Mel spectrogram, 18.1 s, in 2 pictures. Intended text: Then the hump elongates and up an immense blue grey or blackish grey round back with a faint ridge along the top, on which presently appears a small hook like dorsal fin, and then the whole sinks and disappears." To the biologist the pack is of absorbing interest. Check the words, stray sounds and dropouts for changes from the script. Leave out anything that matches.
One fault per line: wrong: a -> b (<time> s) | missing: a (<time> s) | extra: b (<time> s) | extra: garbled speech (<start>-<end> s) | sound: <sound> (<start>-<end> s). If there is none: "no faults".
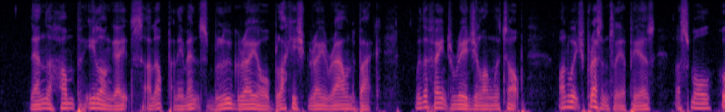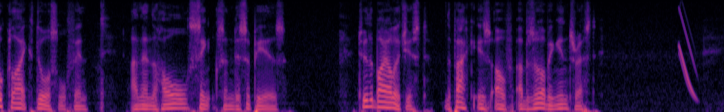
sound: chirp (17.5-17.8 s)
